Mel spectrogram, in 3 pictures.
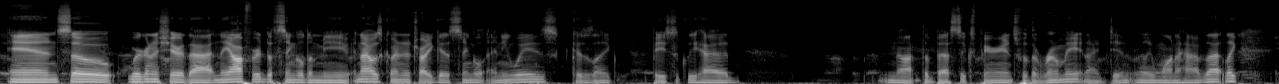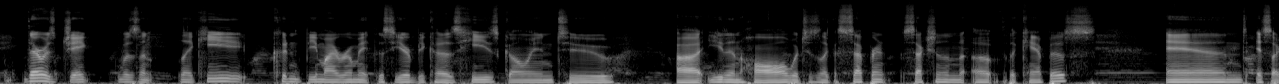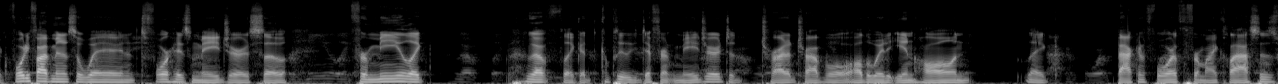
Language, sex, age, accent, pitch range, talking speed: English, male, 20-39, American, 95-115 Hz, 175 wpm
